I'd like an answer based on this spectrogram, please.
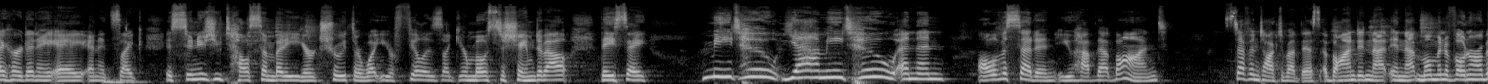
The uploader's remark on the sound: Today's show features a LIVE recording of the I Needed That Podcast at the lululemon store in Scottsdale's Fashion Square Mall. We set up our recording studio at lululemon and it was so much fun!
